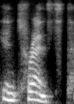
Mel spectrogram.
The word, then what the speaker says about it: entranced: I asked entranced. 제가 여기에 액센트를 넣어서 읽었죠. 그렇게 뒤에 액센트가 오면은 어떤 것에 도취되다는 거예요. 황홀해지다. 하지만 앞에 액센트가 올라서 entrance라고 읽으면 출입구라는 뜻이에요.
